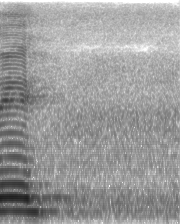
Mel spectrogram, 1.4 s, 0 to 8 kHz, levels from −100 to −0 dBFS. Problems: none marked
